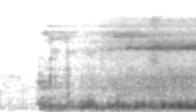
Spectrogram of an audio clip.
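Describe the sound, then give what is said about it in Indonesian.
A voice imitates loud snoring, mimicking a woman asleep in a cinema during a film: a rough, rattling drone that starts abruptly after a brief silence and continues steadily, growing slightly louder, with no other talking. “dan itu ceweknya yang tidur dan ngorok kenceng banget sumpah, annoying banget”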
